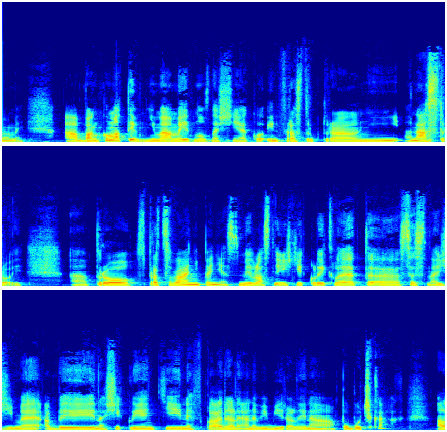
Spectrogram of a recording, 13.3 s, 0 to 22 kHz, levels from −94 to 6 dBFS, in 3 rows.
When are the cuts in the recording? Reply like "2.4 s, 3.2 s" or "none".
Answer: none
